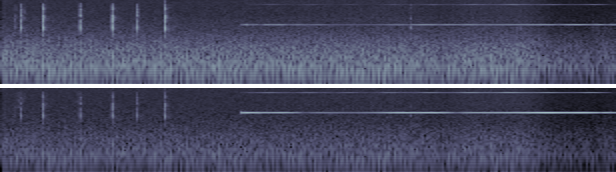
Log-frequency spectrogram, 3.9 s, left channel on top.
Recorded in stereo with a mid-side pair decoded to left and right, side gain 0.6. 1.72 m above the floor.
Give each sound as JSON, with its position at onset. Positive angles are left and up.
{"t": 1.5, "sound": "an explosion", "azimuth_deg": -65, "distance_m": 5.0}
